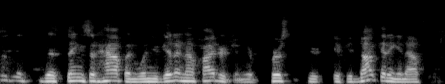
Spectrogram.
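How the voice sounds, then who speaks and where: Dark and mellow in tone, a man speaks fairly quickly and somewhat breathily with ordinary pitch variation, in a dry, close sound with no echo. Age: 60s. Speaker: inventor. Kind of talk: interview testimony. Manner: hesitant, with repetitions.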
